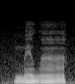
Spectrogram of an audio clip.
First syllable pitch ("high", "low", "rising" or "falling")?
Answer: low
